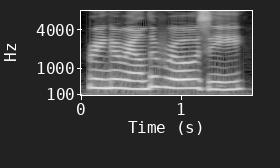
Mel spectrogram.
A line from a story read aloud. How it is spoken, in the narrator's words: in a little girl voice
